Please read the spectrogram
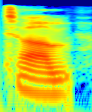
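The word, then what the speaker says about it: ธรรม: we see this now the damama in Tai pronounced in the same way as the word tum which means to do refers to Nature that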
